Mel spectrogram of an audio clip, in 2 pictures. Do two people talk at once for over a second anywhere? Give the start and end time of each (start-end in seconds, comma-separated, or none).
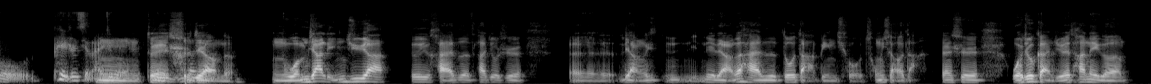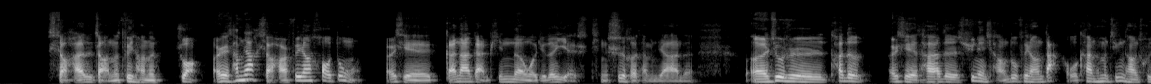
0.9-2.2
